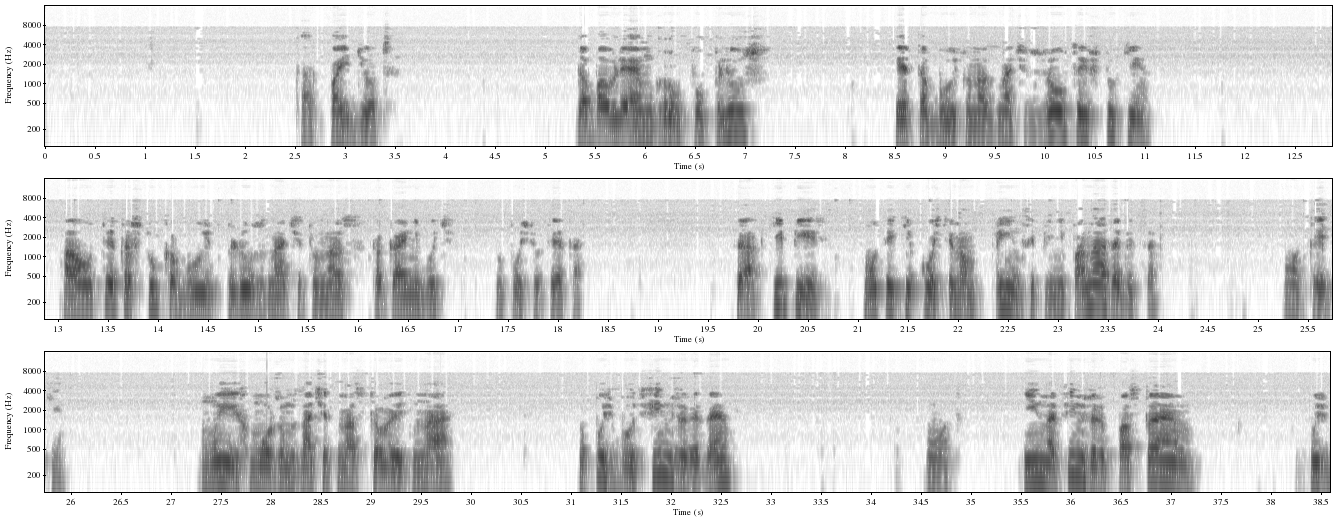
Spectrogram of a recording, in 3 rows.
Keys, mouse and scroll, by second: 0.1 click, 1.6-4.5 middle drag, 1.6-2.6 scroll up 1, 2.6-4.5 scroll down 1, 4.5 click, 6.3 click, 8.2-10.2 drag, 11.8 click, 13.2 click, 16.2-17.3 drag, 18.2 click, 19.0-19.7 middle drag, 21.8 shift+click, 22.6 middle click, 23.7 shift+click, 24.6 middle click, 25.7 shift+drag, 26.1-27.1 middle drag, 28.2-32.5 drag, 33.7 click, 36.3 click, 38.1-38.5 drag.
